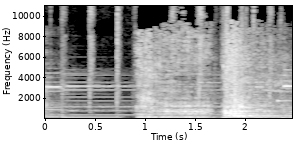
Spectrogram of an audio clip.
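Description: A lion roaring over steady background music, starting about a second in and loudest near the end.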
